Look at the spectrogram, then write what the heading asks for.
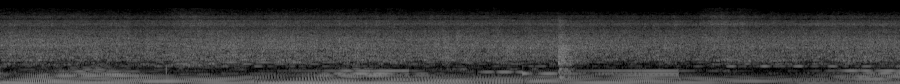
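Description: Taro frying in a pan sizzles with a constant, loud hiss over a low droning hum, with no speech.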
